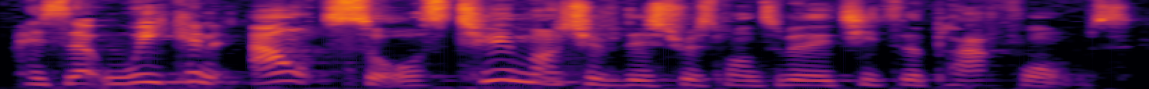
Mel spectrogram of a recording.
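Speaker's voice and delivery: ordinary talk, nothing marked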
